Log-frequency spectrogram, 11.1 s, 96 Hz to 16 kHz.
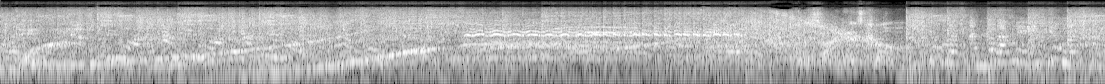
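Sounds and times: cheer routine music: 0.0s - 8.2s, 9.0s - 11.0s.

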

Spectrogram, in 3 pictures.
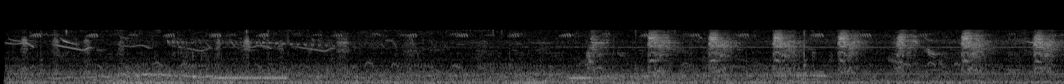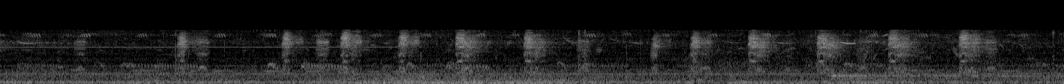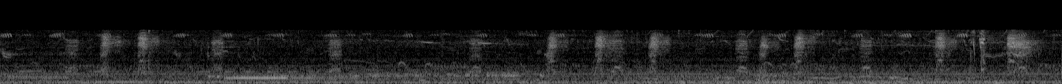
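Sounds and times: bird twittering song: 0.1s - 31.9s.

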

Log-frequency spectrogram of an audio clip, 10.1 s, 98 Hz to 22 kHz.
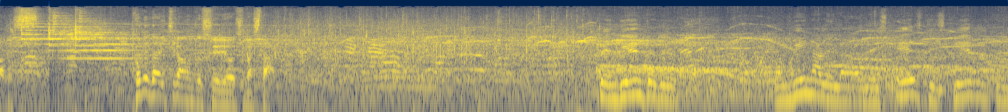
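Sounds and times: arena crowd noise: 0.0s - 10.0s
boxing ring bell: 0.1s - 2.0s
voices calling out: 3.3s - 10.0s.

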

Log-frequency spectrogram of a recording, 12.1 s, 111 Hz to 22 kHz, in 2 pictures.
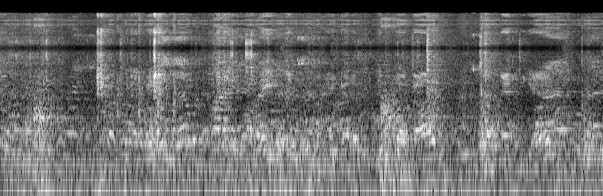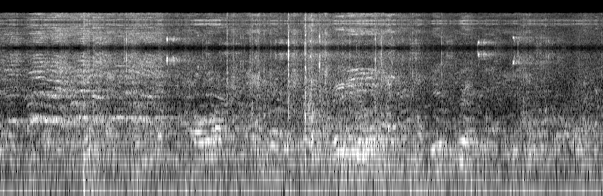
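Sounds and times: hockey sticks and puck clacking: 0.2s - 3.1s, 6.8s - 10.9s.

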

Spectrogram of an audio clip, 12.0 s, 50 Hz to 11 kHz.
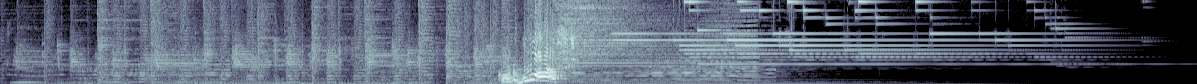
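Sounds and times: magical chime sting: 5.2s - 10.8s.

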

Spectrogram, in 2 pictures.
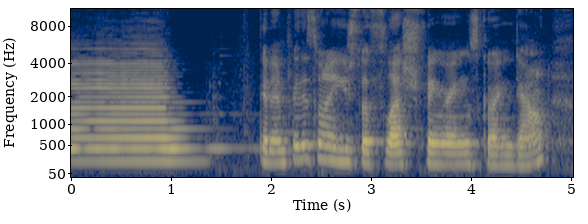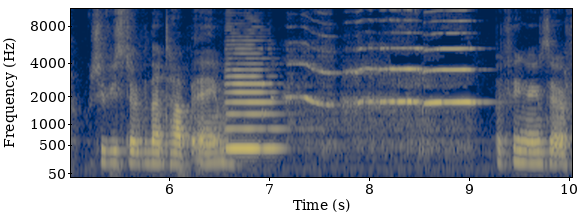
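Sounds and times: violin bowing high note: 0.0s - 1.8s, 6.5s - 9.3s.

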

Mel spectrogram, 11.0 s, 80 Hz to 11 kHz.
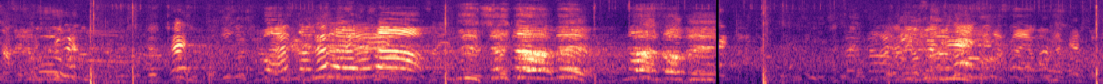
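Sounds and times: men shouting: 2.6s - 7.2s.

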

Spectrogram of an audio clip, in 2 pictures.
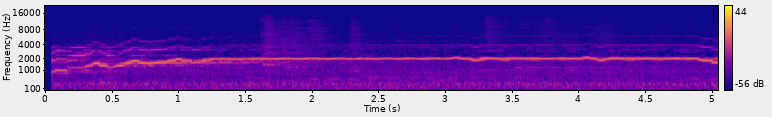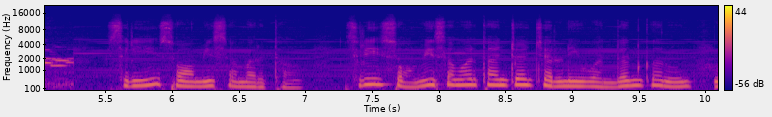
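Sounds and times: high pure note held: 0.1s - 5.8s.

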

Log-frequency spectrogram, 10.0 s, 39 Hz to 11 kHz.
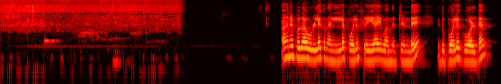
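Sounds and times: onions sizzling in oil: 0.0s - 3.7s.

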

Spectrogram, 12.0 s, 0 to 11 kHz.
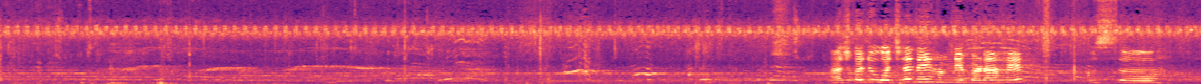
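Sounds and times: faint indistinct voices: 0.0s - 12.0s
steady room hum: 0.0s - 12.0s.

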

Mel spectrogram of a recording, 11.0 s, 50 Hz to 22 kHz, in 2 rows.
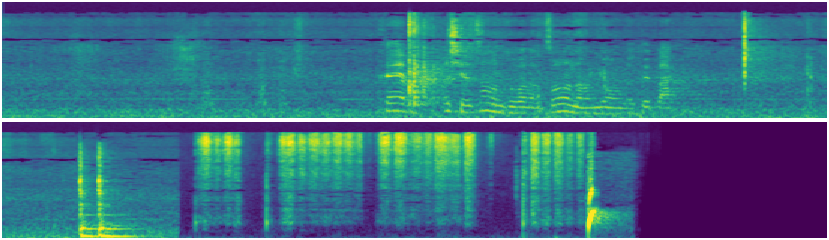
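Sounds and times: scratchy pen-stroke swishes: 6.8s - 9.7s.

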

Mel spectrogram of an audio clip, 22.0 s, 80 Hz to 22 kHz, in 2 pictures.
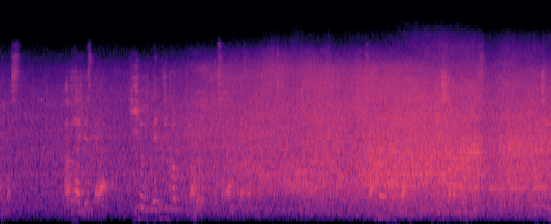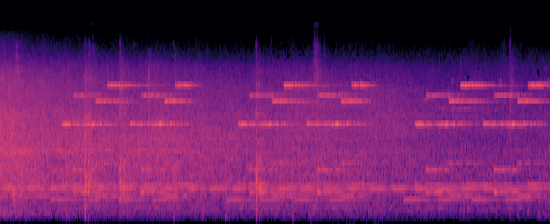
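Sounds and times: bell-like mallet chime melody: 12.0s - 22.0s.

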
